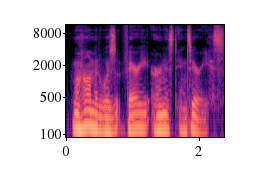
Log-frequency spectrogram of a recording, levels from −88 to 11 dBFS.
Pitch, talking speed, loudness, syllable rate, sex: 115 Hz, 150 wpm, -15 LUFS, 5.1 syllables/s, male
